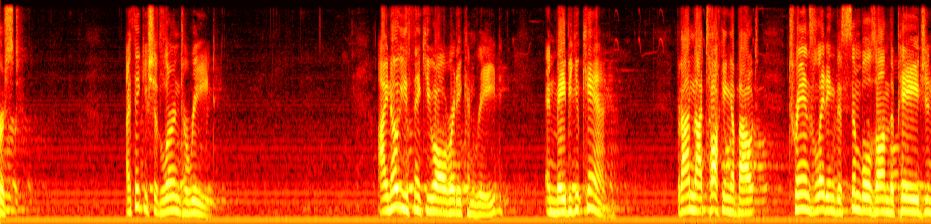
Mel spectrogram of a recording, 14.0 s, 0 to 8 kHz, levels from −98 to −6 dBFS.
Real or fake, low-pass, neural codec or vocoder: real; 7.2 kHz; none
